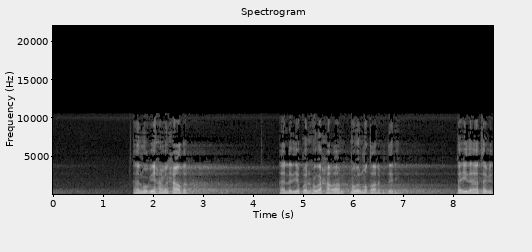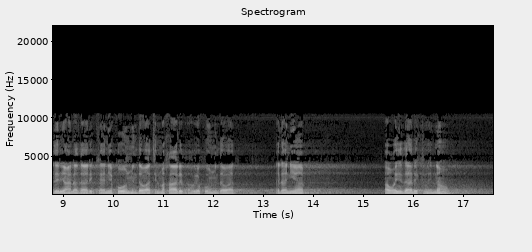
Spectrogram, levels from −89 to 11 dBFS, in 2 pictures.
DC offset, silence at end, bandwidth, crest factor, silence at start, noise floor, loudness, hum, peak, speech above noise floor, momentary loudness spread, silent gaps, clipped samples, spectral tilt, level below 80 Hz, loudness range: under 0.1%; 0 s; 10.5 kHz; 22 dB; 1.6 s; -57 dBFS; -23 LUFS; none; -2 dBFS; 35 dB; 20 LU; none; under 0.1%; -5.5 dB/octave; -58 dBFS; 4 LU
